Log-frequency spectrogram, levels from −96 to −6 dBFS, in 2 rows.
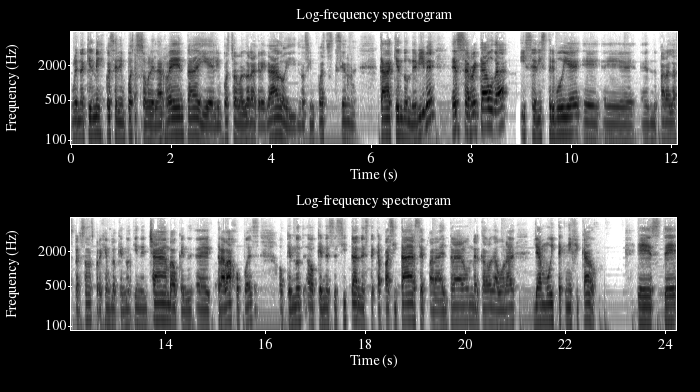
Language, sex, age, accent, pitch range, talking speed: Spanish, male, 30-49, Mexican, 105-130 Hz, 165 wpm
